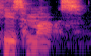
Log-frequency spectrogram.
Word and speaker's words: Hamas: So he's Hamas. Palestine. Oh, okay. Yeah. I always pronounced it as Hamas.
